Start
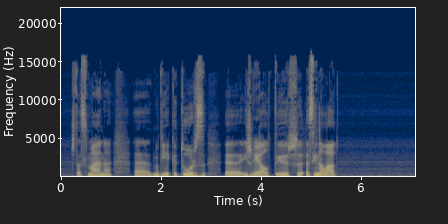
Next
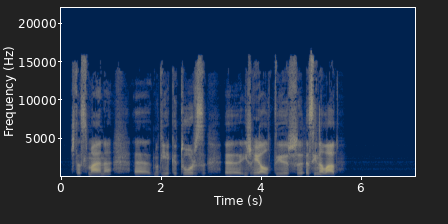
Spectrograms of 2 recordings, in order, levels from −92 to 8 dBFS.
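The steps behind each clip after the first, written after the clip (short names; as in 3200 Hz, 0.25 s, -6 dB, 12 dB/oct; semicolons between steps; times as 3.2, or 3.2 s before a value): HPF 870 Hz 24 dB/oct; gate with hold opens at -49 dBFS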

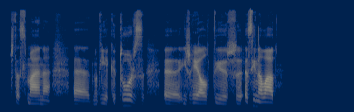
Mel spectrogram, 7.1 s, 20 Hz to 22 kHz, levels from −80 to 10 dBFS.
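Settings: bell 5400 Hz -3.5 dB 1.8 oct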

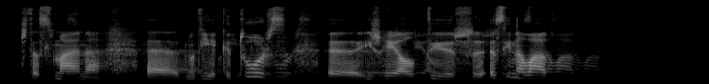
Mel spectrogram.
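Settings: compressor 2:1, threshold -41 dBFS, peak gain reduction 11 dB; feedback echo 0.278 s, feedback 26%, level -17 dB; gain +4 dB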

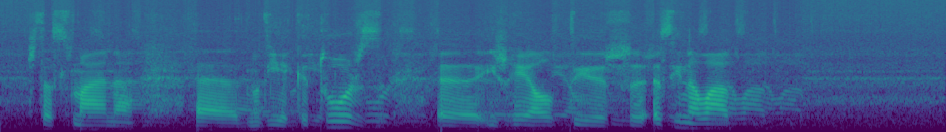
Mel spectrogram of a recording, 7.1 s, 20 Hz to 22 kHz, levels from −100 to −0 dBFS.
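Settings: switching spikes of -33 dBFS; gain -4 dB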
